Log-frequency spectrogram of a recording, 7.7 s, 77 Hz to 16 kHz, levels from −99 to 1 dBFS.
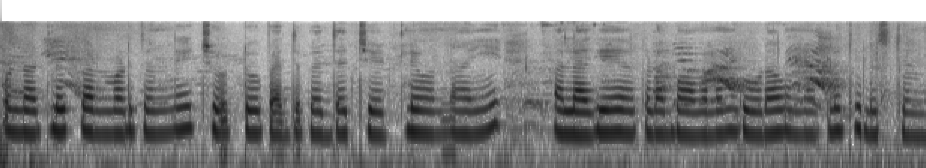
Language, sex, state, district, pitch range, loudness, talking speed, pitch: Telugu, female, Andhra Pradesh, Chittoor, 235-250 Hz, -16 LUFS, 100 wpm, 240 Hz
